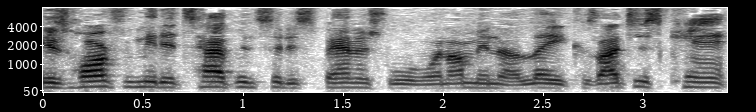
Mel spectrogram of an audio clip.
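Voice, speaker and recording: Using a Dominican accent, a man speaks with a high pitch, a bright, sharp tone and ordinary pitch variation, in a dry, close sound with no echo. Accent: Dominican-tinged. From Dominican heritage, US. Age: 20s. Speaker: rapper. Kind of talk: casual interview.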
